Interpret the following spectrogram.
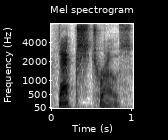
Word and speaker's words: dextrose: the I mean it rhymes with gross so that means it's a sugar like right dextrose one second I gotta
